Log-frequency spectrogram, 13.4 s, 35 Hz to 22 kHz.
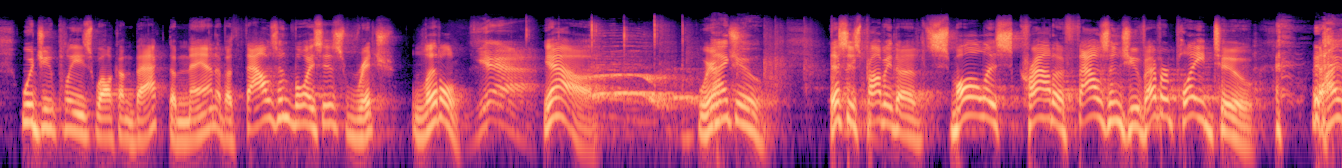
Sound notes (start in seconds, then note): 5.8 clapping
